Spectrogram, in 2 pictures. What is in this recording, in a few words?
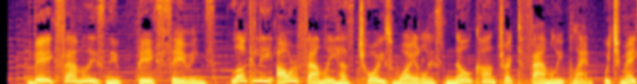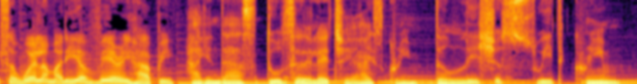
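Commercial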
